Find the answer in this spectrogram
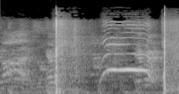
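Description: An aerial firework going off with one sharp bang about a third of the way in, followed near the end by a short, steady, high-pitched whistle.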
